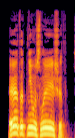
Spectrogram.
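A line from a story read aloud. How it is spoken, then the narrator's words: Amused, laughing. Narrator (Russian): сказал кучер и сам засмеялся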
